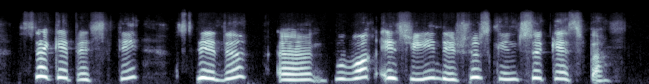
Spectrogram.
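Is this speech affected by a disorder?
Yes: cerebral palsy.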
